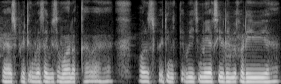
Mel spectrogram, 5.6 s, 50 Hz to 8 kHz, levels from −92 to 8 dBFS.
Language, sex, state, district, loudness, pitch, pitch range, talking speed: Hindi, male, Uttar Pradesh, Saharanpur, -15 LUFS, 150 Hz, 145-155 Hz, 215 wpm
